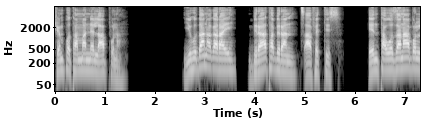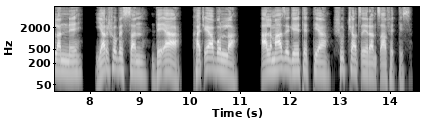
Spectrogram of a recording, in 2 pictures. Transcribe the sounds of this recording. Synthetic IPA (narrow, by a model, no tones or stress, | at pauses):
ʃɛmpːɔt̪ɐmːɐnːɛlaːpːʊnɐ̰ | jʊhʊd̪ɐnɐɡɐɾɐj | bɪɾaːt̪ɐbɪɾɐnt͡sʼaːfɛt̪ːɪs | ʔɪnt̪ːɐwɔzɐnaːbɔlːɐnːɛ | jɐɾʃɔbɛsːɐnd̪ɛʔɪaː | kɐt͡ʃʼɪjaːbɔlːɐ̰ | ʔɐlmaːzɛɡe̞ːt̪ɛt̪ːɪjaːʃʊt͡ʃːaːt͡sʼe̞ːɾɐnt͡sʼaːfɛt̪ːɪ̰s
